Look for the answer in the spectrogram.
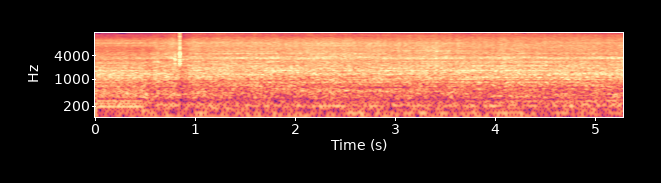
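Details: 1995 Lincoln Town Car after fan belt tensioner replacement; steady, even idle with smooth hum, no squeal or chirp from the belts: normal idle.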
